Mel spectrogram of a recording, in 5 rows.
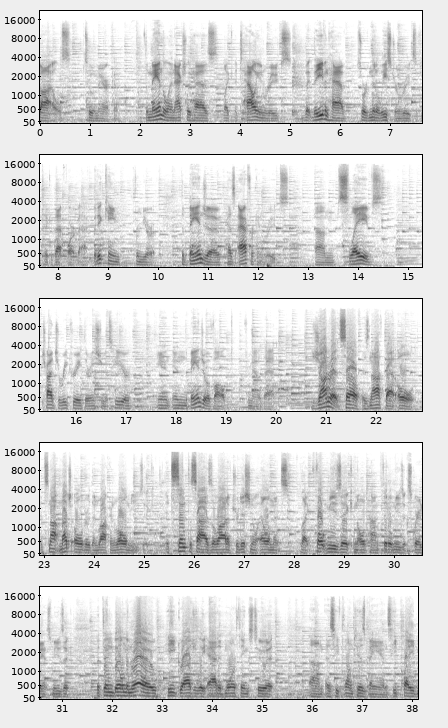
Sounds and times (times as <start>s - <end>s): Speech: 0.0s - 12.6s, 13.2s - 14.5s, 15.4s - 20.0s, 20.7s - 35.3s, 36.0s - 38.1s
Bluegrass: 0.0s - 38.1s.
